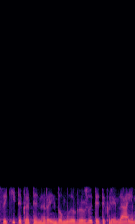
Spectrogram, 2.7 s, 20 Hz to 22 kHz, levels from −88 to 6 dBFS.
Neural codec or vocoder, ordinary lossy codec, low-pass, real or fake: none; AAC, 32 kbps; 3.6 kHz; real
